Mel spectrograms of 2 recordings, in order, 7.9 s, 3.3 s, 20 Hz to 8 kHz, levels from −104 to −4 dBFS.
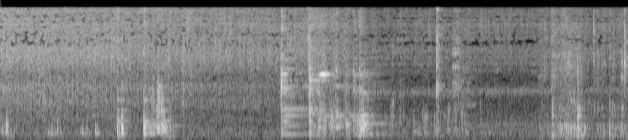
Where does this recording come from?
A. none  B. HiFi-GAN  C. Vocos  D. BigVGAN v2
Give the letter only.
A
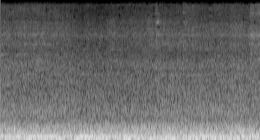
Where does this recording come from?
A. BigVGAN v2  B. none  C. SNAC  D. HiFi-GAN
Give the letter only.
B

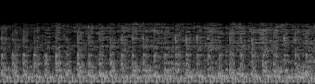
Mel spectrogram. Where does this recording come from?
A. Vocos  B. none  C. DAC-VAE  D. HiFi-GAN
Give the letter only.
B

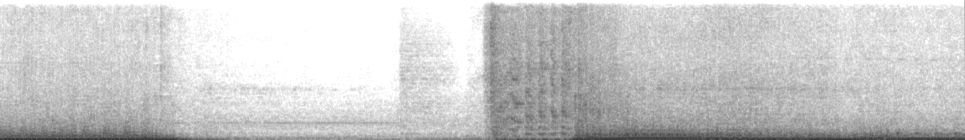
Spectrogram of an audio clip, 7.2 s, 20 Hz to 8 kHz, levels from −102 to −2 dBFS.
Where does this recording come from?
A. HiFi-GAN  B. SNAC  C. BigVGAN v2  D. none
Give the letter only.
D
